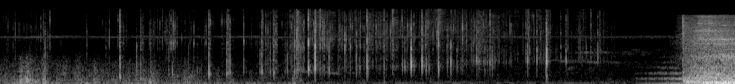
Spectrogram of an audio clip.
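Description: A run of irregular crackles and snaps, dense in the middle and thinning out about five and a half seconds in, over a faint steady high tone. Loud music cuts in just before the end.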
